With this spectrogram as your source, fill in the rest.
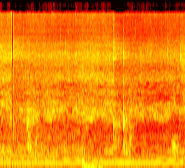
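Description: Arvi (taro root) curry with onions fries in a pan, giving a steady close sizzle with a few scraping stirs of a spoon and light clinks scattered through it.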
